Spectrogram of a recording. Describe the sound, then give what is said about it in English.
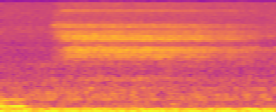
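A single slow, deep inhalation through the nose during a grounding breathing exercise, soft, with a faint airy hiss running steadily for about two seconds and no talking. “breathing out, breathing in, breathing out, breathing in, breathing out, breathing in.”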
